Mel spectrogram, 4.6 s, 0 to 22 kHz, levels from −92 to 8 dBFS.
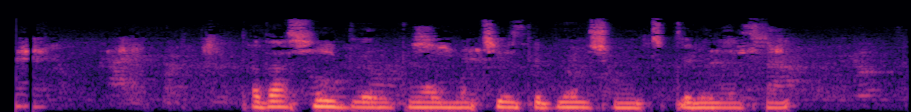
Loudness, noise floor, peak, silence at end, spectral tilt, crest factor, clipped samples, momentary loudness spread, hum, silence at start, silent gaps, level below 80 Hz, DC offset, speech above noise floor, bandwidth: -24 LUFS; -44 dBFS; -6 dBFS; 0.2 s; -6 dB/octave; 18 dB; under 0.1%; 18 LU; none; 0.05 s; none; -56 dBFS; under 0.1%; 22 dB; 11 kHz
